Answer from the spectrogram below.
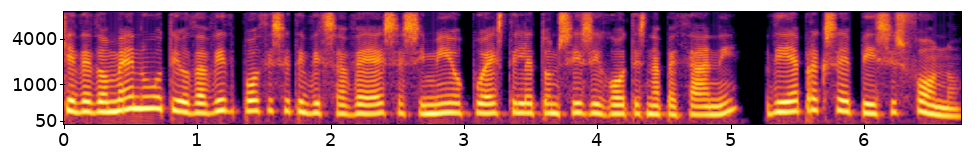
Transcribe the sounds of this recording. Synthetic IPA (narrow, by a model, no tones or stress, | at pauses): ce̞ðe̞ðo̞me̞nuo̞t̪io̞ðɐviðpo̞θise̞t̪inðiθsɐve̞ɐse̞simio̞pue̞st̪ile̞t̪o̞nsiziɣo̞t̪iznɐpe̞θɐni | ðie̞pɾɐkse̞ːpisisfo̞no̞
